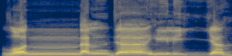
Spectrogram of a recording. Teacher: آخر میں تا ہے، وقف کریں گے تو گول تا ہے، وقف میں ہا سے بدل جائے گی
